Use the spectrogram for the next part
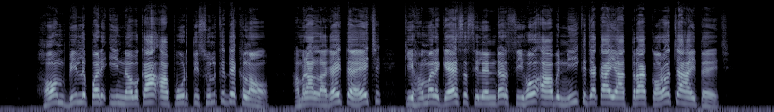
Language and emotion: Maithili, surprised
